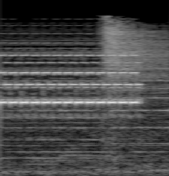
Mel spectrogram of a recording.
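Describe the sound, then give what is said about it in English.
A telephone rings with a rapid, warbling trill of evenly pulsed tones, steady, before the ringing cuts off near the end, leaving faint background hiss. “You know, why is it the phone rings when I record these episodes?”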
